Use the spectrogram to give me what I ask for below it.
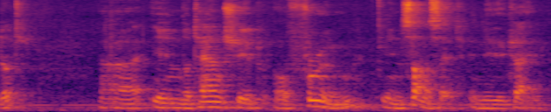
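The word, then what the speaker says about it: Frome: through misspelled el faro we're made but it's pronounced prune in 2013 a GP in the township of Froome came to the conclusion that many of her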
